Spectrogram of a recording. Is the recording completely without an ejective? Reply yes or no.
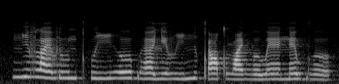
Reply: no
